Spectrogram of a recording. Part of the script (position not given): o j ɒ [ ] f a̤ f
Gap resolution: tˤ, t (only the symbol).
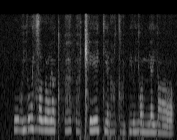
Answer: t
